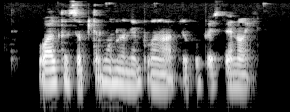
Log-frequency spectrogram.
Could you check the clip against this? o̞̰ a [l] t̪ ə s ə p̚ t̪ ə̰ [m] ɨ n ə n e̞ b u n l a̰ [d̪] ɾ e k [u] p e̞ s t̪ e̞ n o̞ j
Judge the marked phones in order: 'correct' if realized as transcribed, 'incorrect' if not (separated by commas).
correct, correct, incorrect, correct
